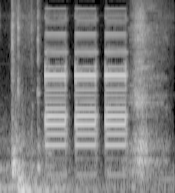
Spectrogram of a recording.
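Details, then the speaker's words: Key-on warning buzzer of a truck with ignition lock/switch problems: three loud, harsh high-pitched quarter-second buzzes with short gaps, the same sound as the windshield washer alarm, judged far too loud. "And I have to listen to this. And then, of course, that windshield washer alarm I mentioned before, it's the same sound."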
